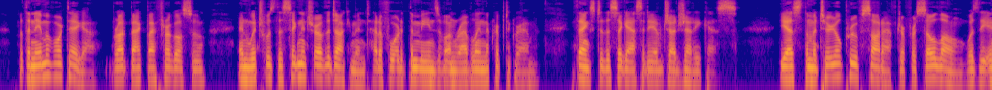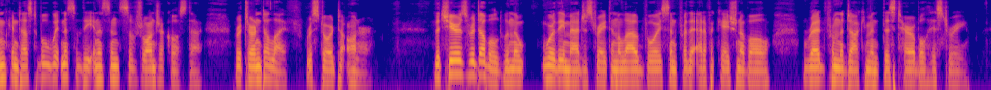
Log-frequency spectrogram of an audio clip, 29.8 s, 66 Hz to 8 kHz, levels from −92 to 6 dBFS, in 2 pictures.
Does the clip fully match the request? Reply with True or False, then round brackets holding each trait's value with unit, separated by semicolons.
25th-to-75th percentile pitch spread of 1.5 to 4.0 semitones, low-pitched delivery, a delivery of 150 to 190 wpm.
True (2.9 semitones; 105 Hz; 165 wpm)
